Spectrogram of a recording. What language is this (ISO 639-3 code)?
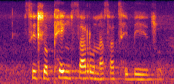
sot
